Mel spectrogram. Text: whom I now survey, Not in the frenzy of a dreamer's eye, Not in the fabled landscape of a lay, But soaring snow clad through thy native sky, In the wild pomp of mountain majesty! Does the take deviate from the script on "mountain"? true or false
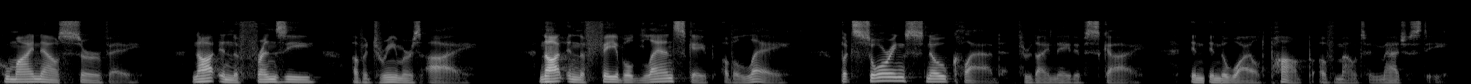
false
